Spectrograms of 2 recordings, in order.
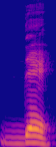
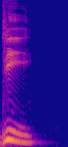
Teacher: Spanish is more of a de, like tip of your teeth, de, not D, de, be, not B, be. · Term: soft sound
